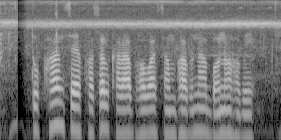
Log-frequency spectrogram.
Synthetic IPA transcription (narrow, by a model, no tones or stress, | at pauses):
t̪upʰansẽpʰʌsəlkʰəɾabɦobasəmbʱabnabənəɦɔbe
